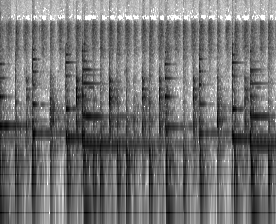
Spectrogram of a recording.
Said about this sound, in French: le hus ou encore l'utsu, un petit clavier pentatonique qu'on entend ici.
